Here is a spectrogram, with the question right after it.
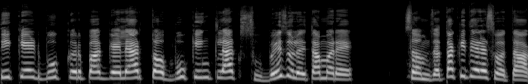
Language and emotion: Goan Konkani, angry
